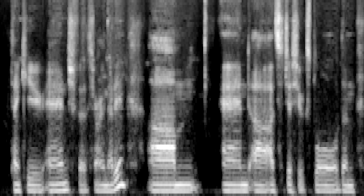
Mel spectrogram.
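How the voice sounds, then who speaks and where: A man's fairly low, dark, mellow voice at a fairly slow pace with fairly even intonation. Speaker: software product presenter. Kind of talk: webinar Q&A. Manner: mumbling.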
